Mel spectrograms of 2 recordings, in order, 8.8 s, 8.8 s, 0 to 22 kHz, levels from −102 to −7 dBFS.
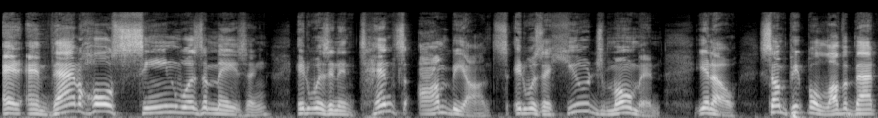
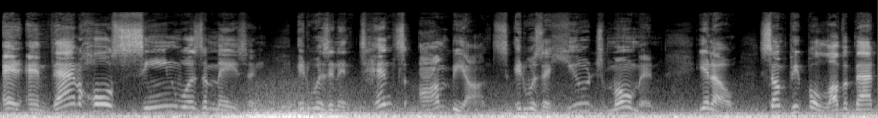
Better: first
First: none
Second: wind noise on the microphone; heavy; 9 dB below the speech

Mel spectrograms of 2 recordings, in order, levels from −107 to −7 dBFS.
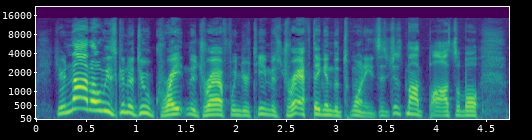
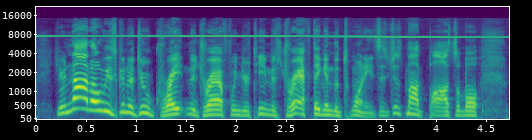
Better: first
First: none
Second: high-pitched whine; loud; throughout; 7.5 kHz, 9 dB below the speech

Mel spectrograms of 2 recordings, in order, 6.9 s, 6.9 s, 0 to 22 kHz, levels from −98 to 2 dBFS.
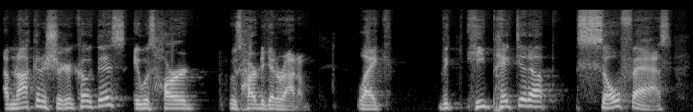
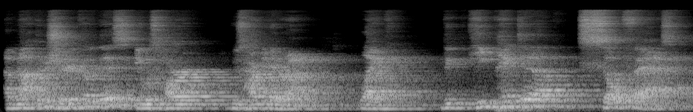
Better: first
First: none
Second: room echo; strong; dies away in 1.5 s // off-mic speech; far

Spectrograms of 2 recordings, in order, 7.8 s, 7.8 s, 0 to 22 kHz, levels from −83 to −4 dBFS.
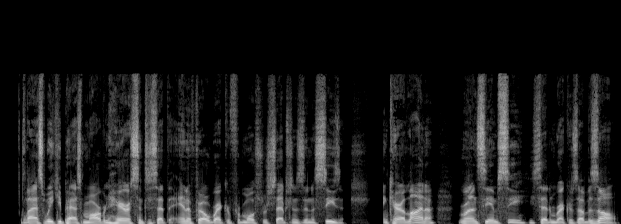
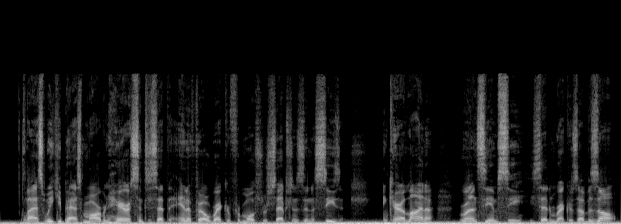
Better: first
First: none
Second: low rumble; noticeable; throughout; 15 dB below the speech

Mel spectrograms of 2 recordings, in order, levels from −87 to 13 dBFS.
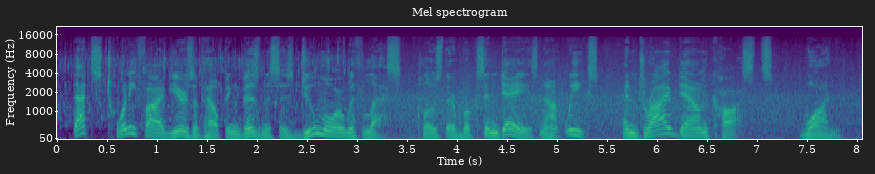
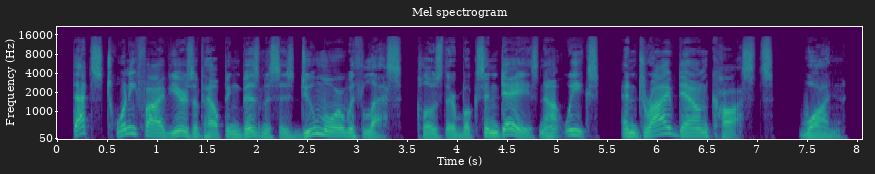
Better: second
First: rain or running water; noticeable; throughout; 15 dB below the speech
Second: none

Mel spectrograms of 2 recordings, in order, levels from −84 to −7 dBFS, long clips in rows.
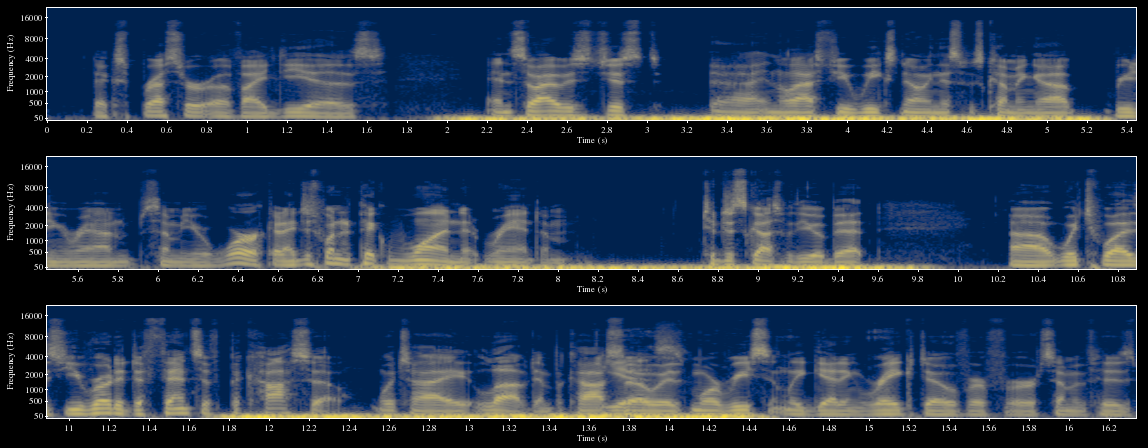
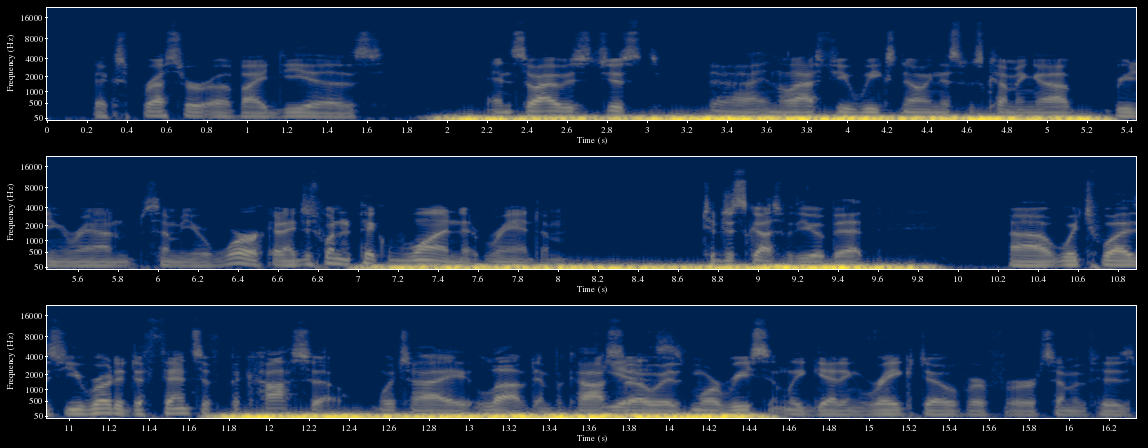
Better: first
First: low rumble; faint; from 2 to 5 s, from 7 to 10 s and from 12 to 14 s; 25 dB below the speech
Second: low rumble; loud; from 2 to 5 s, from 7 to 10 s and from 12 to 14 s; 9 dB below the speech

